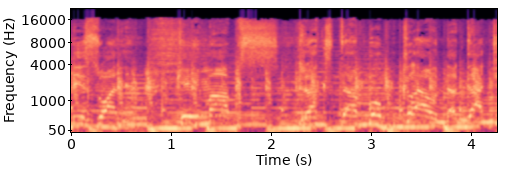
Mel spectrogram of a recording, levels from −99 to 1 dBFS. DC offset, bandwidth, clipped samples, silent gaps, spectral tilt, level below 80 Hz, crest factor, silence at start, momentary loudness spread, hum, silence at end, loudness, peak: under 0.1%; 17.5 kHz; under 0.1%; none; -3.5 dB/octave; -20 dBFS; 10 dB; 0 s; 2 LU; none; 0 s; -8 LUFS; 0 dBFS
